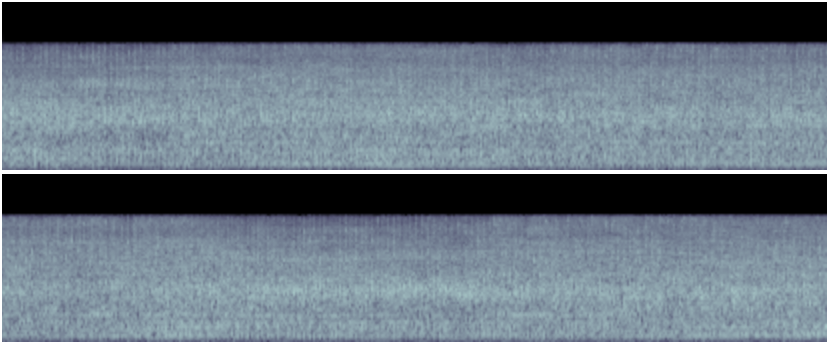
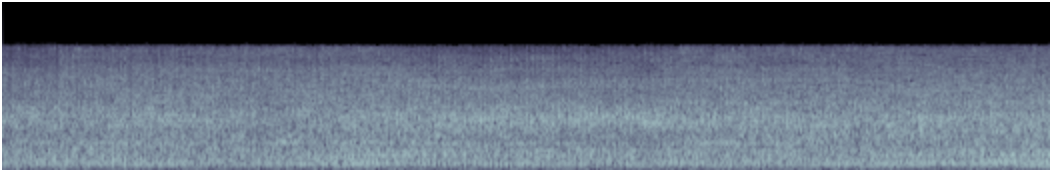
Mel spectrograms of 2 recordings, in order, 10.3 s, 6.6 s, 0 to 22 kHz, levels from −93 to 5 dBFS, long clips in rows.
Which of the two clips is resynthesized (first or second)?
second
